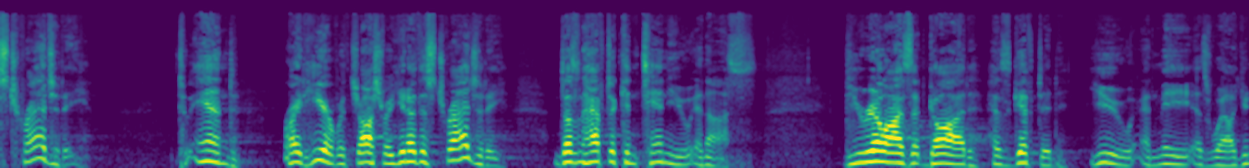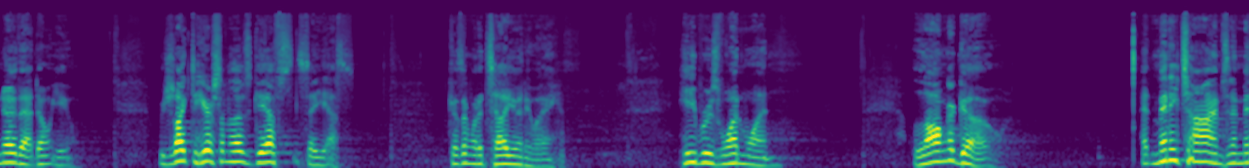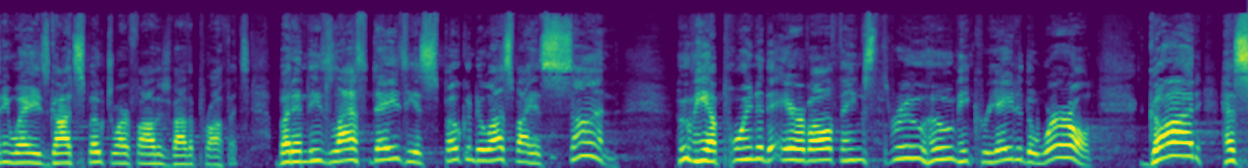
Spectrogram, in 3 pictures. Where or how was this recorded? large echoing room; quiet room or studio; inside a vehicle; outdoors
large echoing room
